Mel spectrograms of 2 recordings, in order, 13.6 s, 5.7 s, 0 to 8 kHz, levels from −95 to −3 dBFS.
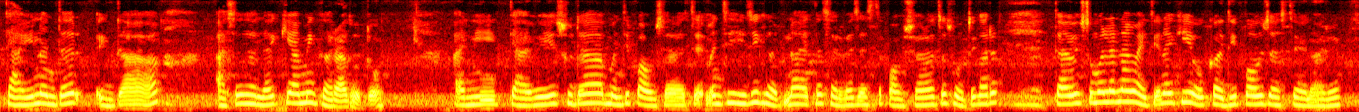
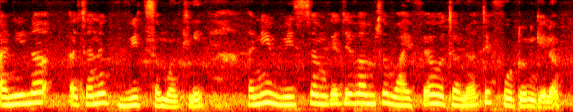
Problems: constant background noise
